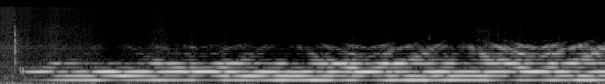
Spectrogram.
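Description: A Porsche 944 Turbo engine sample turned into a synthesizer-like tone through chorus, flanger and delay effects: one sustained, steady harmonic drone with a shimmering, swirling quality, holding level after a brief opening click.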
